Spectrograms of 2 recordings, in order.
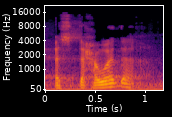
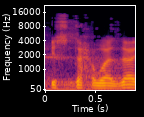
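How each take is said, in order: First: The word begins with an 'a' vowel. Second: The word begins with an 'i' vowel. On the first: The speaker calls it wrong. "jangan baca astahwadha" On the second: The speaker calls it right. "Kena ambil baca istahwadha"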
